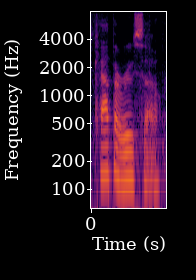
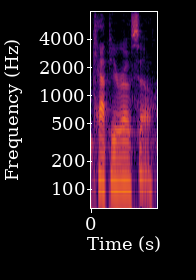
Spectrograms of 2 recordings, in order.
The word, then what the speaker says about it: Caparuso: the Thursday feed, but I've been pronouncing their last name wrong since I have internetly met them. So I apologize for that. It is Caparuso. I've been saying Capiroso, and I don't know why. Because I'm adding letters, and that's not cool.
